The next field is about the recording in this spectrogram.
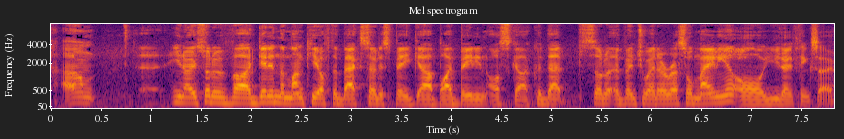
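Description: Speaking at a fairly quick pace, a man with an Australian accent shows ordinary pitch variation. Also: medium pitch for a man. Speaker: radio host. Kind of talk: radio show banter about wrestling. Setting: radio studio. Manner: animated, enthusiastic.

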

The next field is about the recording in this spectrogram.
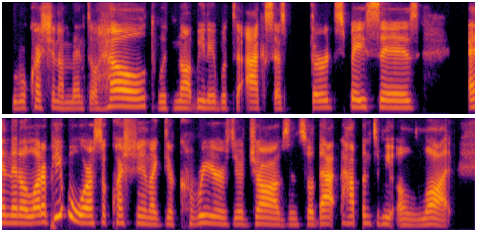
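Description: A woman with a plain, everyday voice talks at a fairly quick pace and medium pitch, her intonation fairly even, in a dry, close sound with no echo against a quiet background. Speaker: podcast host as guest. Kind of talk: casual interview chat.

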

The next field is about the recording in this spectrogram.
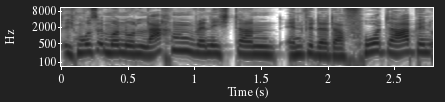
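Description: A woman speaks in an unremarkable speaking voice at a medium pitch and a moderate pace. The sound is dry and close, with no echo. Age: 40s. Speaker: midwife. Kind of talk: casual interview chat.

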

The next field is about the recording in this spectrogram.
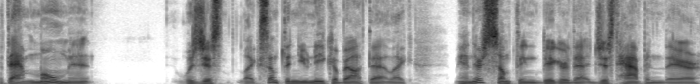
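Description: Speaking at a moderate pace and medium pitch with ordinary pitch variation, a man with a Midwestern US accent is heard on a very clean recording with a silent background. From Indiana. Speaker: company executive. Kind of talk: casual interview.

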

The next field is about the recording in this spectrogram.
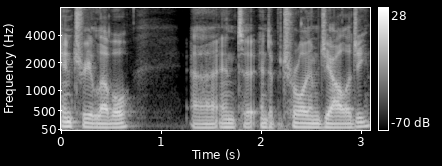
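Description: In a Texan accent, a man speaks fairly quickly, his pitch fairly low and his intonation fairly even. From West Texas, San Angelo. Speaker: geophysicist. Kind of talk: casual interview. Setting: studio.

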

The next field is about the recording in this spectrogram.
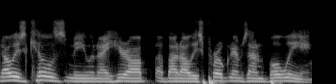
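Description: On a very clean recording with a silent background, a man uses an ordinary speaking voice at a moderate pace, with a fairly high pitch and ordinary pitch variation. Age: 50s. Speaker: author and speaker. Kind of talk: podcast interview.

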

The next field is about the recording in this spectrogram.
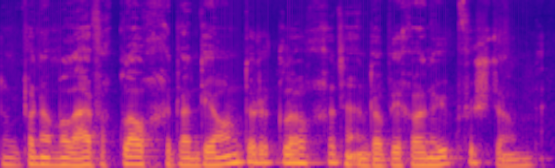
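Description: Intonation stays fairly even in this dark, mellow tone. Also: man. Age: 70s. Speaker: retiree. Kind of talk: interview.

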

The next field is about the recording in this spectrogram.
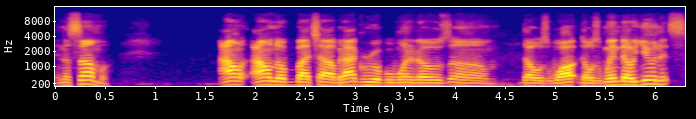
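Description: On a very clean recording with a silent background, a man uses a normal speaking voice at medium pitch, ordinary pitch variation and a fairly quick pace. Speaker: podcast co-host. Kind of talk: casual banter.

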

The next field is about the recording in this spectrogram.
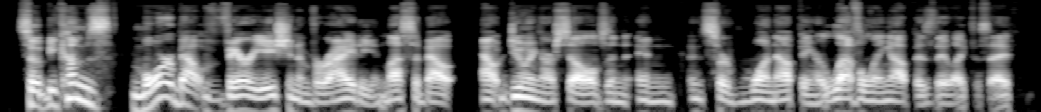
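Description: With an American accent, a man talks at a very fast pace in a fairly low voice with hardly any pauses, in a dry, close sound with no echo. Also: ordinary pitch variation, quiet background. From United States. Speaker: PhD researcher in history. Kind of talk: podcast interview. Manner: halting, many fillers.

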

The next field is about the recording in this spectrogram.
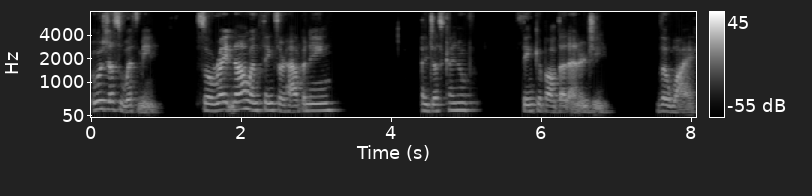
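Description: Calm in tone, a woman at medium pitch speaks at a moderate pace with long, frequent pauses, very even loudness and fairly even intonation. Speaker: emotional wellness coach. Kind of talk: interview.

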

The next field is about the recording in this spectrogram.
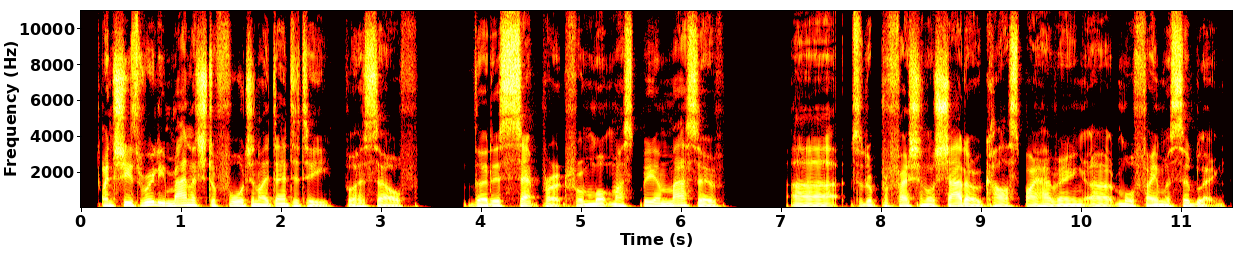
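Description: In a North London accent, a man speaks at a very deep, low pitch with lively intonation and very even loudness. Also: moderate pace, very clean recording, silent background. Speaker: podcast host. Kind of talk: casual interview chat.

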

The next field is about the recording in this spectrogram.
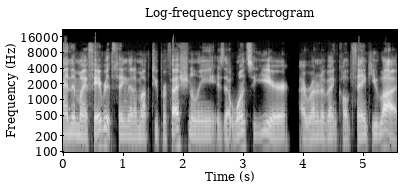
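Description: A man with a Canadian accent and an ordinary speaking voice talks at a fairly quick pace with hardly any pauses, his fairly low pitch carrying fairly even intonation, the sound dry and close with no echo over a quiet background. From Canada. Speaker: professional speaker and coach. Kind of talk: casual interview chat.

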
